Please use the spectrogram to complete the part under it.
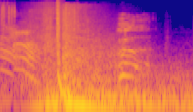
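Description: A heavy punch lands with a thud.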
